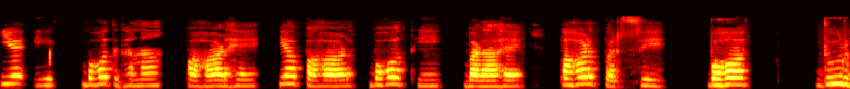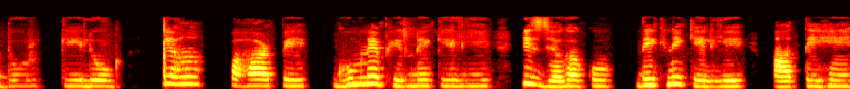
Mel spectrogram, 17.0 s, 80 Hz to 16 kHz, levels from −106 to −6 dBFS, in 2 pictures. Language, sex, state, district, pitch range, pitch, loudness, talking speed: Hindi, female, Bihar, Lakhisarai, 225-275 Hz, 235 Hz, -28 LUFS, 120 wpm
